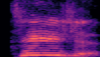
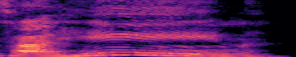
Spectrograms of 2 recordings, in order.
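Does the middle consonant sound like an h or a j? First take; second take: j; h. First: The middle consonant is a j sound. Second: The middle consonant is an h sound. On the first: The speaker calls it wrong. "what in the world is Tajin? Like, Cajun?" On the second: The speaker calls it right. "Oh, you mean tahine. ... that's how you say it?"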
